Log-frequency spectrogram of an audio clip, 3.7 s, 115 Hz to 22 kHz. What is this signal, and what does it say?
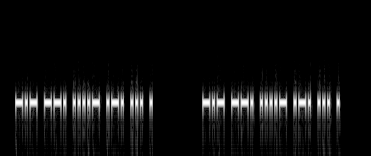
Morse code, heard as a keyed tone, about 50 wpm, 700 Hz. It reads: KG4RSE KG4RSE
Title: USA Call Signs - 6 Characters - Repeated 2x - 50wpm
